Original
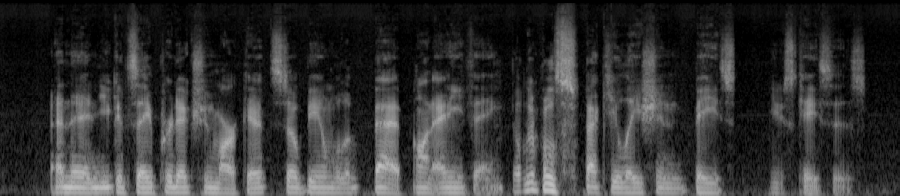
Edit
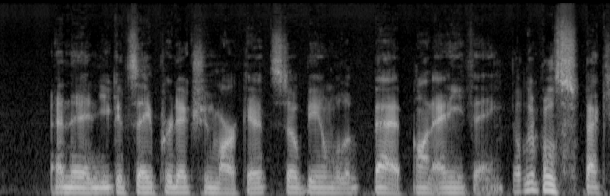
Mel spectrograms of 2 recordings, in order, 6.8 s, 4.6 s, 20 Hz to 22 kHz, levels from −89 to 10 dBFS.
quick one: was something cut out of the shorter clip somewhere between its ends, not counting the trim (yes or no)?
no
